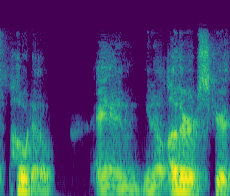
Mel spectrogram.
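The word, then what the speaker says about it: Poteau: huge advantage it's like nobody would know how to pronounce podo spelled p-o-t-e-a-u it's a french name and nobody would you know be able to look at that word instantly oh yeah that's poto and you know other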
